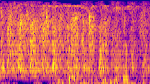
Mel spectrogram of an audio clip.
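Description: An audience applauding: steady, dense clapping from many hands, sustained at an even level throughout with no voices over it.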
